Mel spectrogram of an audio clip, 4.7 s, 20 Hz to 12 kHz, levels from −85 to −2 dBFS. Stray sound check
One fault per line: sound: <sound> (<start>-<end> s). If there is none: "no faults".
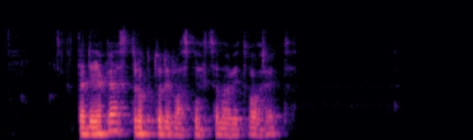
no faults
